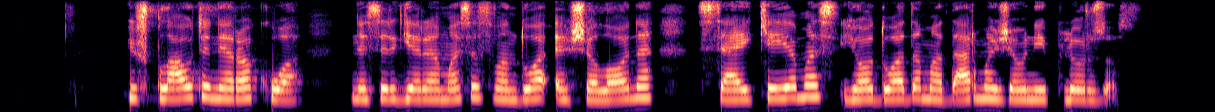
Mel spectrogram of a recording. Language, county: Lithuanian, Kaunas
